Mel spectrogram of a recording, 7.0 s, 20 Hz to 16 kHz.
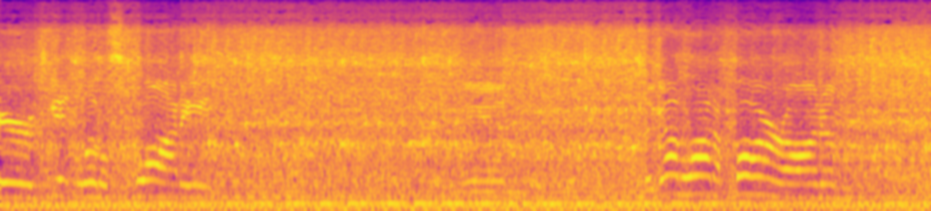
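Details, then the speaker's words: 1952 Allis-Chalmers WD four-cylinder tractor converted to 12 volt with a 3 ohm coil and resistor, idling; low lumpy uneven beat with dropped pulses. Owner suspects it's running on only three cylinders; misfire not confirmed. "Still think it's only running on three cylinders."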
